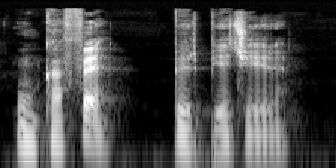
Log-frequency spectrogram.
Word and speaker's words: piacere: In piacere, the first part is spelt P-I-A, but the I sounds like a Y. So it's pia, not pia.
